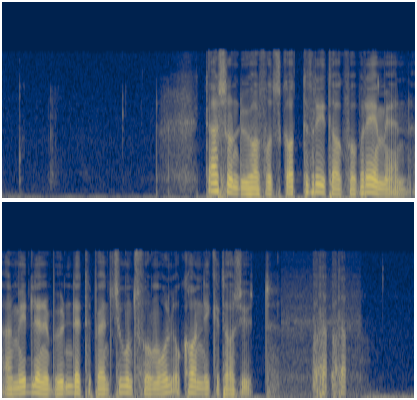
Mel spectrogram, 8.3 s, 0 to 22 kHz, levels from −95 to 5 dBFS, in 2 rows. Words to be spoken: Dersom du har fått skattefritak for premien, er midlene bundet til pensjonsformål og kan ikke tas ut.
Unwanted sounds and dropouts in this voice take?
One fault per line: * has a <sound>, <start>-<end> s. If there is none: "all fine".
* has a laugh, 7.2-7.6 s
